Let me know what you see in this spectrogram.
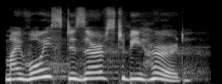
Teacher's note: This time, do not make every word equally strong. Stress voice, deserves, and heard.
